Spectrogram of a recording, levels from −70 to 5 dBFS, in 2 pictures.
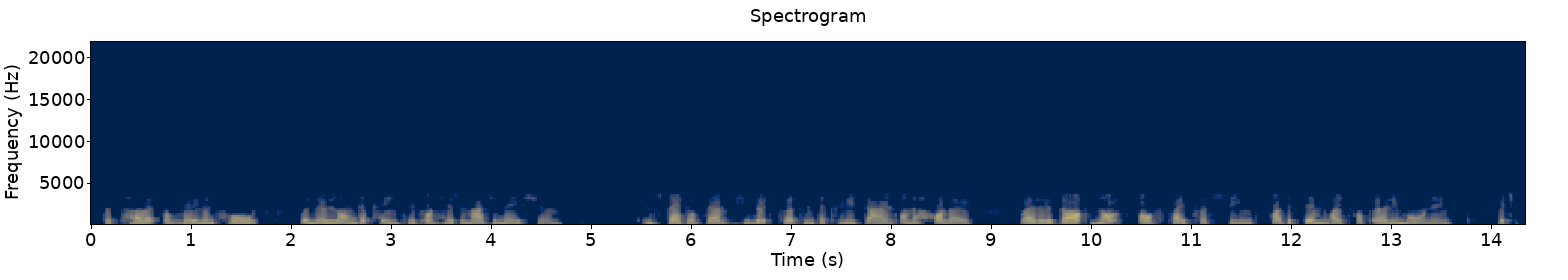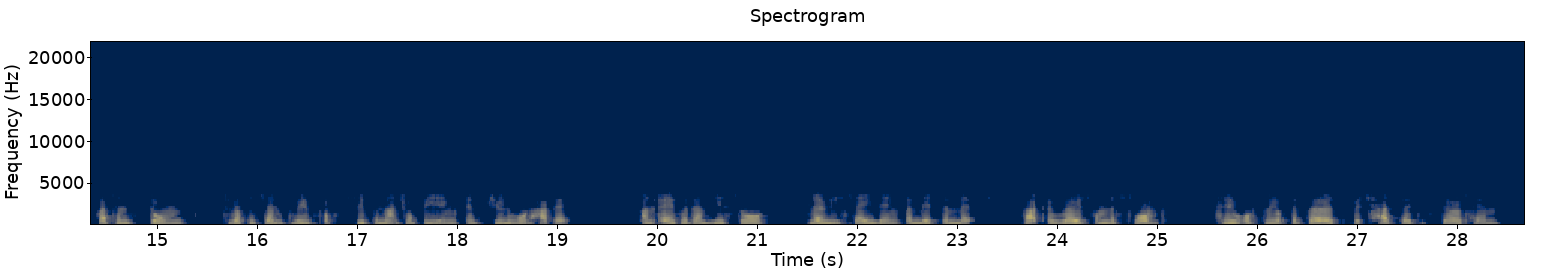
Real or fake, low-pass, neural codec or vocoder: real; 3.6 kHz; none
